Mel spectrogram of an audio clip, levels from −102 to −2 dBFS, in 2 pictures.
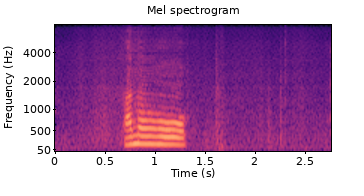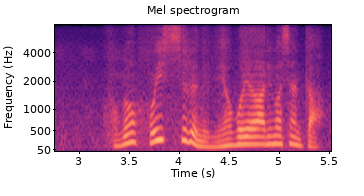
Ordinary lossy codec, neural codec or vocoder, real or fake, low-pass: none; codec, 16 kHz, 0.5 kbps, FunCodec, trained on Chinese and English, 25 frames a second; fake; none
